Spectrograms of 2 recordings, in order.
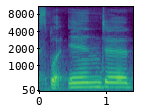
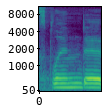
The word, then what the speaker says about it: splendid: i know some people it's really easy to mix up the e and the i if it sounds like split ended but it's not splendid it's splendid so it's s p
